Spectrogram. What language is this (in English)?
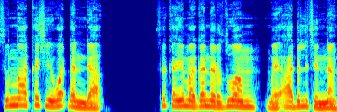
Hausa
